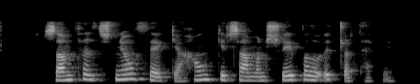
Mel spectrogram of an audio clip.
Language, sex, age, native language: Icelandic, female, 20-29, Icelandic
